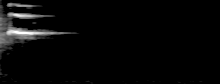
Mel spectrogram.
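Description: African grey parrot giving a single short, high whistle, about half a second long, at a steady pitch.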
